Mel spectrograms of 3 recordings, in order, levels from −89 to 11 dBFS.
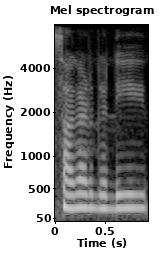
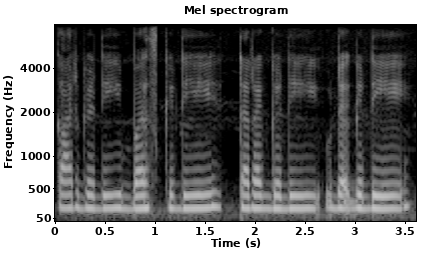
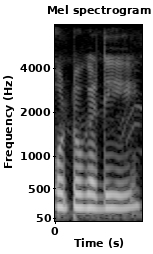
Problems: background sounds at intervals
